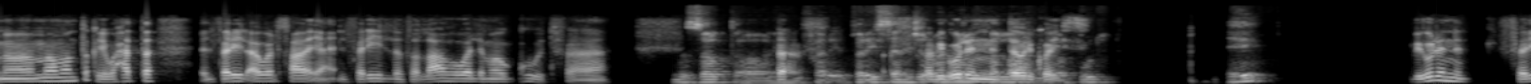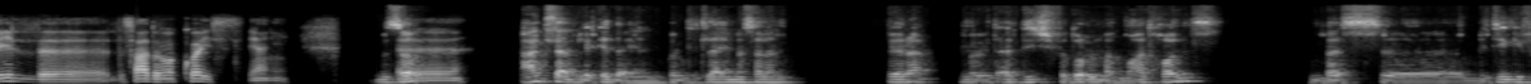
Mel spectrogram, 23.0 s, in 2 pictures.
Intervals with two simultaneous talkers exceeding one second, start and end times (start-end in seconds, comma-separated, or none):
6.7-8.2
